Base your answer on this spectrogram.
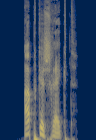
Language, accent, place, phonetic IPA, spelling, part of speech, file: German, Germany, Berlin, [ˈapɡəˌʃʁɛkt], abgeschreckt, verb, De-abgeschreckt.ogg
- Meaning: past participle of abschrecken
